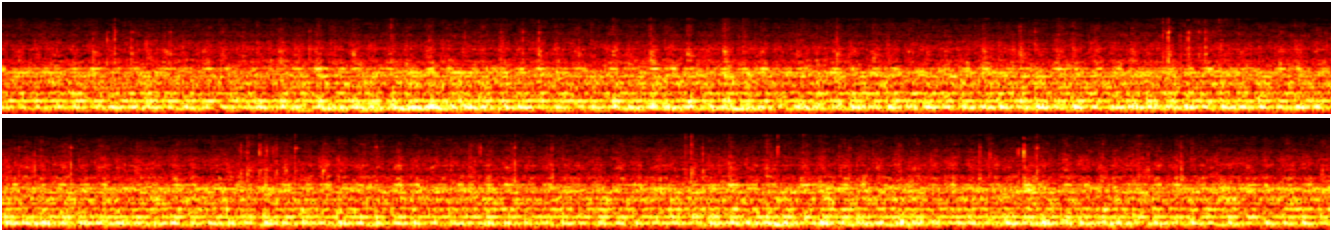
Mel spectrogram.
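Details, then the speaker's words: Milling machine cutter fed across the part with a steady hum plus rough buzzy chatter and low rumble; the chatter leaves surface irregularities of about ten-thousandths of an inch. "it's sort of working but you can hear some rumbling some chatter we feed this across the part"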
